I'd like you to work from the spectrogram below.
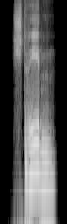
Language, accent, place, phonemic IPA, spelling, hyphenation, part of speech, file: German, Germany, Berlin, /ˈʃtʁeːbən/, Streben, Stre‧ben, noun, De-Streben.ogg
- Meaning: 1. gerund of streben 2. plural of Strebe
